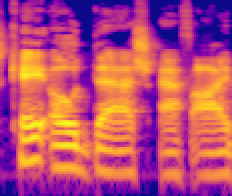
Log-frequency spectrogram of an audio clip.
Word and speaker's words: Ko-fi: thoughts about it so their website is ko-fi but i'm guessing it's pronounced like coffee it's a play on words uh fun your passions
